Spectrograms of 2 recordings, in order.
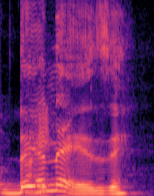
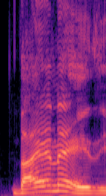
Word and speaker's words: Dainese: Never heard the proper pronunciation of that brand. Italian. Yeah, he just said it. I know. Yeah. It took me a split second to go. – Dainese. – Yeah. – Dainese. You got to do it with your hand out.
